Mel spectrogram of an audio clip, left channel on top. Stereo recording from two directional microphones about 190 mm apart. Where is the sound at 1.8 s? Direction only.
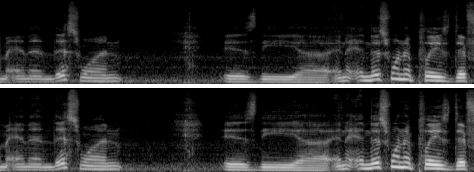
45° right (ahead or behind).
